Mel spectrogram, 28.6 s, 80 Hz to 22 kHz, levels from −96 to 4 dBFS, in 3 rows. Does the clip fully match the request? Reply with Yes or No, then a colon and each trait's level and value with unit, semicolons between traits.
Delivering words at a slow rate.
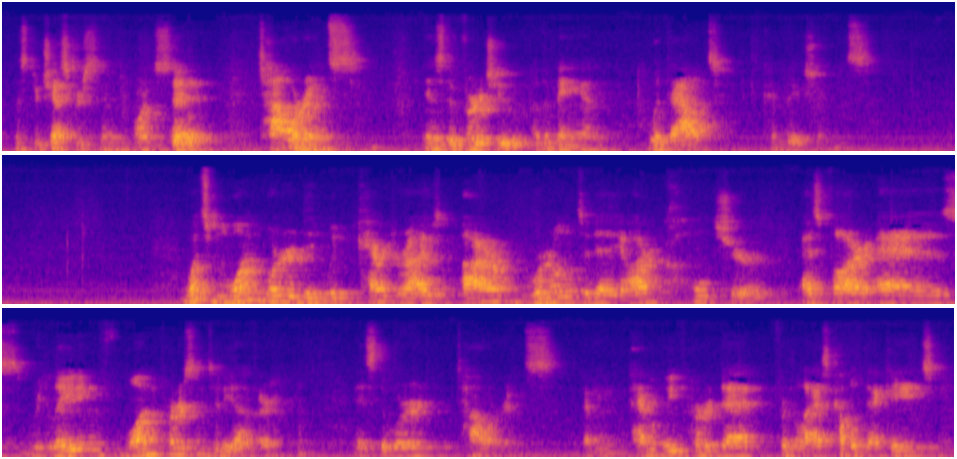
Yes: slow, 105 wpm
